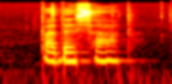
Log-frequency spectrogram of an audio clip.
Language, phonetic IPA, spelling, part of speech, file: Czech, [ˈpadɛsaːt], padesát, numeral, Cs-padesát.ogg
- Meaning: fifty (50)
